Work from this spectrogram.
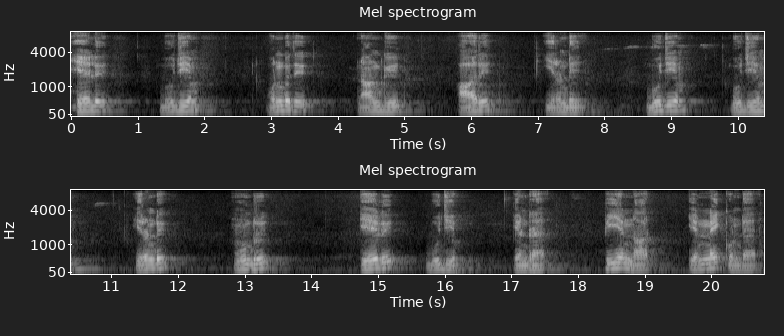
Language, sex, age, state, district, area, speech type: Tamil, male, 18-30, Tamil Nadu, Tiruchirappalli, rural, read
